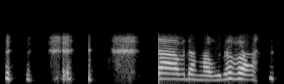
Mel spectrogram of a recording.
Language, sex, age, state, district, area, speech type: Manipuri, female, 45-60, Manipur, Imphal East, rural, conversation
